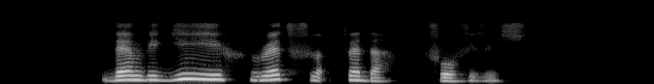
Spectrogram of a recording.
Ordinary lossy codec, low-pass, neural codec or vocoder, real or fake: Opus, 32 kbps; 7.2 kHz; codec, 24 kHz, 0.5 kbps, DualCodec; fake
